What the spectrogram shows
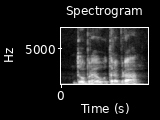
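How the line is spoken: Cheerful exclamation. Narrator (Russian): весело воскликнул Клей

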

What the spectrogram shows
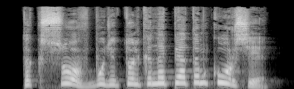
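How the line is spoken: Pleading. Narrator (Russian): взмолился Дин Томас

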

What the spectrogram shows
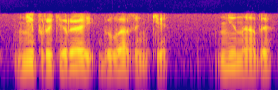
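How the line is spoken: Quiet advice. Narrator (Russian): тихо посоветовал Кацуба

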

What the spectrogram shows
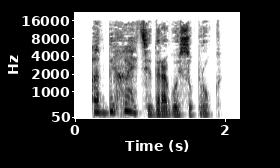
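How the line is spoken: Whisper in silence. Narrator (Russian): прошептала в тишине

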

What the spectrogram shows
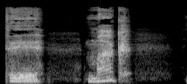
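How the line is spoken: Barely audible rasp. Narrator (Russian): еле слышно прохрипел шершень

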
